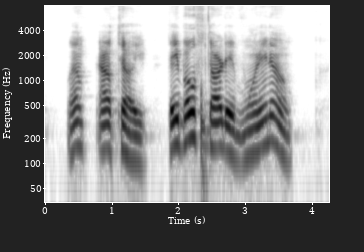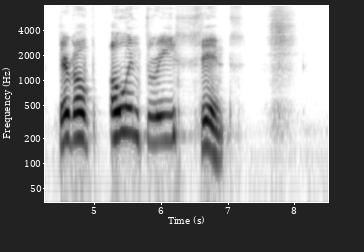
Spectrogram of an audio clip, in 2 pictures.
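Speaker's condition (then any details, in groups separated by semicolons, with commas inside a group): Cerebral palsy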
